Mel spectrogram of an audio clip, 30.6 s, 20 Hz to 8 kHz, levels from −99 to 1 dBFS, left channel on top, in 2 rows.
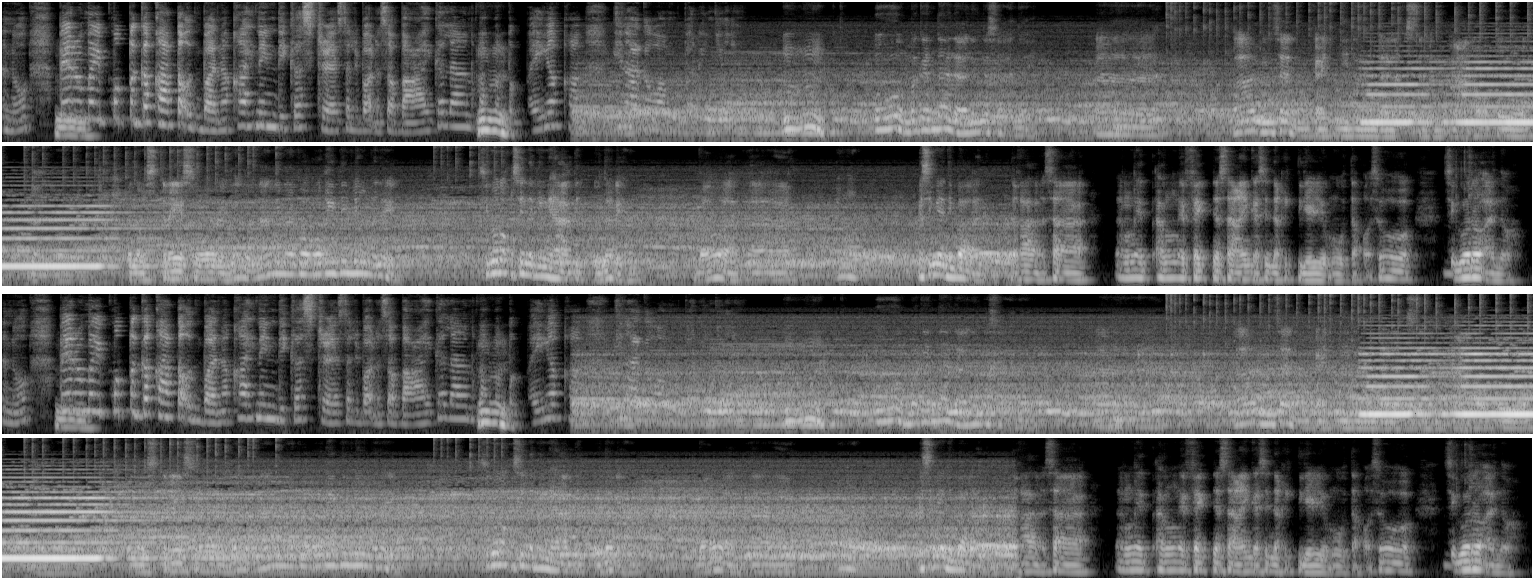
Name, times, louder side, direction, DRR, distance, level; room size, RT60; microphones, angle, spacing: voice 1, 0.0-4.7 5.3-7.5 16.3-16.6 20.9-21.0 29.7-30.2, left 2 dB, 85° left, 1.4 m, -36 dB
voice 2, 0.5-0.8 4.7-5.1 7.8-8.2 8.7-10.3 10.9-11.6 12.3-15.3 15.6-16.1 16.6-19.3 20.1-21.7 22.2-23.3 23.6-23.9 24.5-26.1 26.4-29.4 29.8-30.4, left 2 dB, 40° left, 0.7 m, -29 dB
sound 1, 5.7-25.5, right 4 dB, 70° right, 0.6 m, -23 dB
sound 2, 11.6-15.3 15.5-18.1 19.6-20.3, right 5 dB, 10° right, 0.5 m, -41 dB
3.9 x 2.1 x 3.5 m
head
